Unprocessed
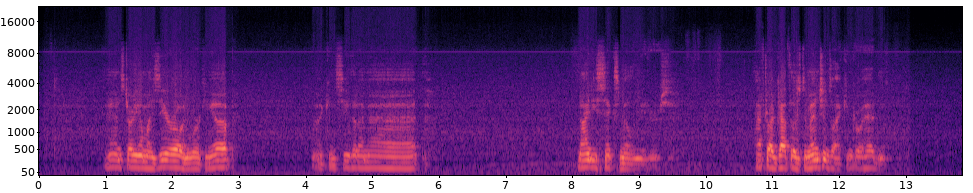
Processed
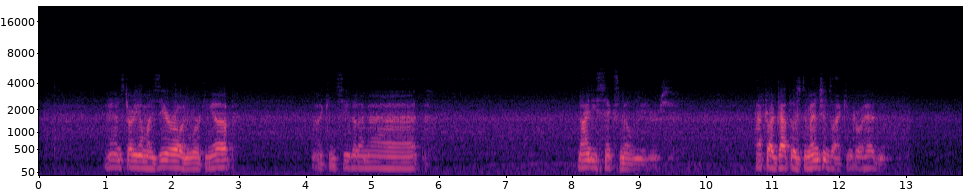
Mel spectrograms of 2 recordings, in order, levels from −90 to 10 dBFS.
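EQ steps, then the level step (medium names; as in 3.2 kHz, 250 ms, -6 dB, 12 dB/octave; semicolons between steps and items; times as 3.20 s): four-pole ladder low-pass 1.8 kHz, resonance 60%; distance through air 54 m; 0.0 dB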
